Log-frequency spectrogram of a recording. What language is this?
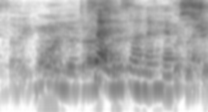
English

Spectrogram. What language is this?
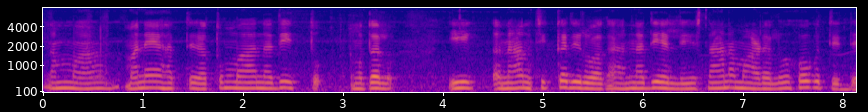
Kannada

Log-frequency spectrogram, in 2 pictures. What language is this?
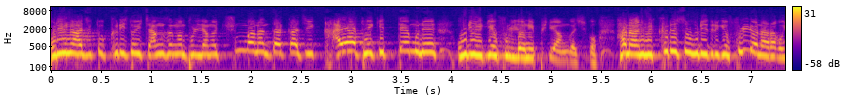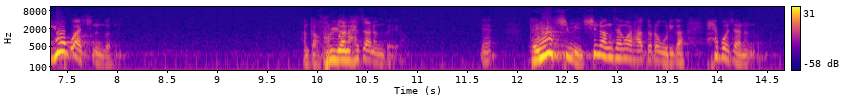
Korean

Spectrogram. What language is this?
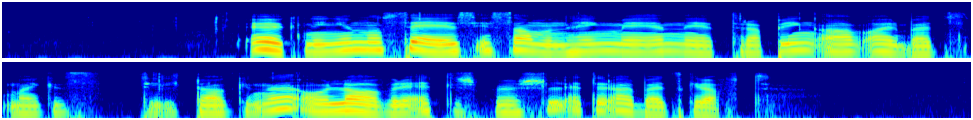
Norwegian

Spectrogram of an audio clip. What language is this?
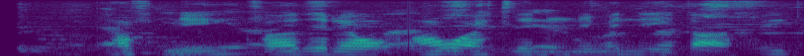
Icelandic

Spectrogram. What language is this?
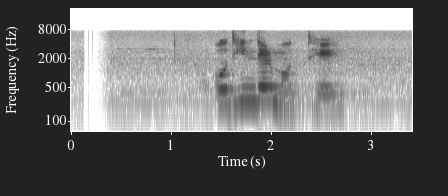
Bangla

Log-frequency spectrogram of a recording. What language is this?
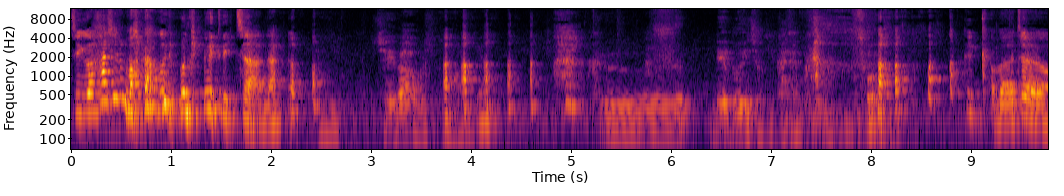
Korean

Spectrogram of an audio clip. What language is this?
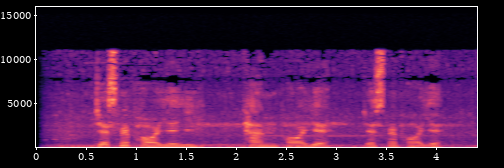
Persian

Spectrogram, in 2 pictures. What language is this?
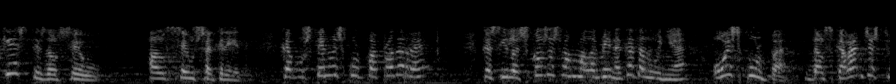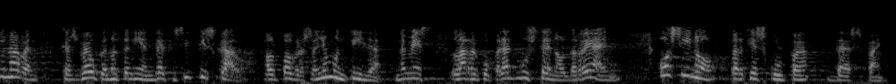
Catalan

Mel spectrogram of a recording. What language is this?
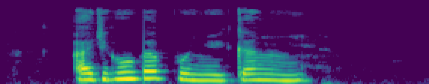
Cajatambo North Lima Quechua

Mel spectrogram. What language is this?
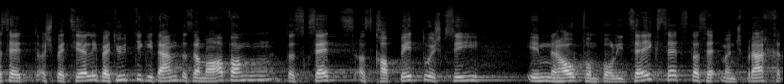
Swiss German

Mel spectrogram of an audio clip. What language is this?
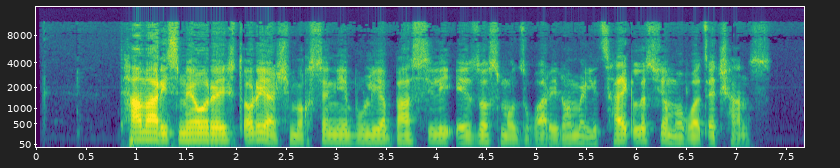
Georgian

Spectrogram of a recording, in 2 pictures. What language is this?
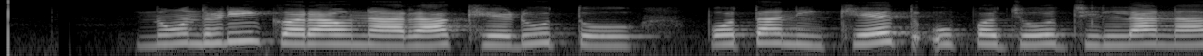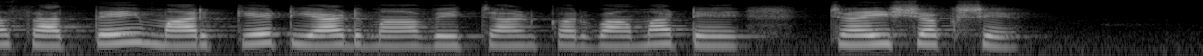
Gujarati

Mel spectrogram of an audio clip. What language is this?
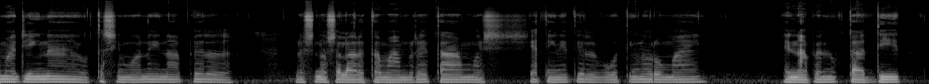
Siar-Lak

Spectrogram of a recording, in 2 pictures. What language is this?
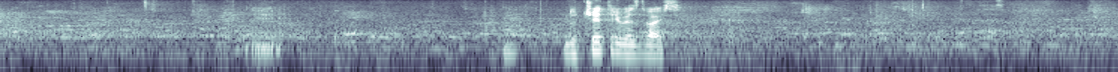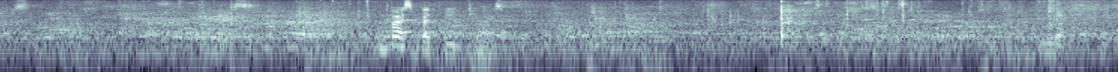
Bulgarian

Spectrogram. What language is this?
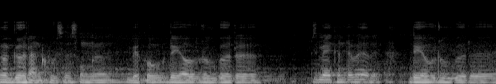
Bodo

